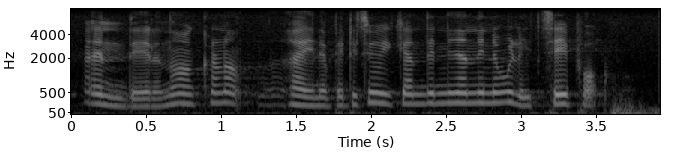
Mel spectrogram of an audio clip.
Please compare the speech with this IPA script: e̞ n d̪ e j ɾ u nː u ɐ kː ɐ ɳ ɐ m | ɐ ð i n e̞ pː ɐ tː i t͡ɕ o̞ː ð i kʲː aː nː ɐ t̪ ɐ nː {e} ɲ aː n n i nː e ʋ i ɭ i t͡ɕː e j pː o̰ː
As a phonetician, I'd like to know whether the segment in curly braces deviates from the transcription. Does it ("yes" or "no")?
no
